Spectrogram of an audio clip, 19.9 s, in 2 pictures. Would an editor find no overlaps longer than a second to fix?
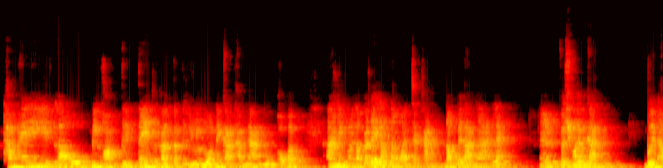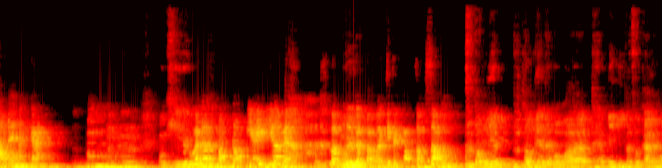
Yes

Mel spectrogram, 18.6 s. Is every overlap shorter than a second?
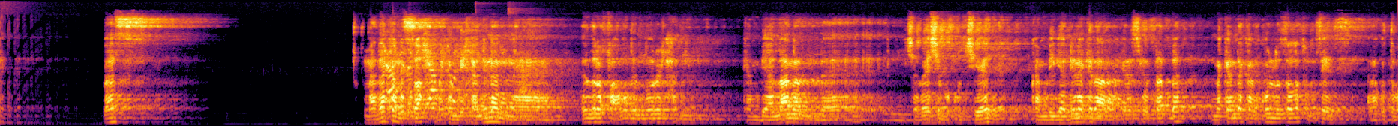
No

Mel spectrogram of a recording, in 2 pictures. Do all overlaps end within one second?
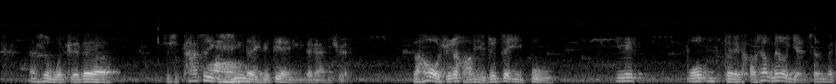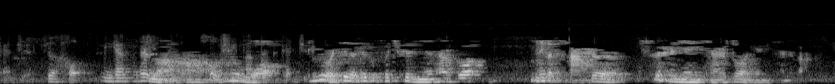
No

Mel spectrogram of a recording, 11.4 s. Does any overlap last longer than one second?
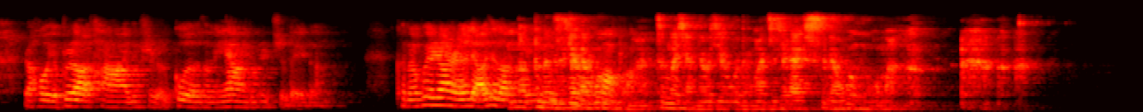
Yes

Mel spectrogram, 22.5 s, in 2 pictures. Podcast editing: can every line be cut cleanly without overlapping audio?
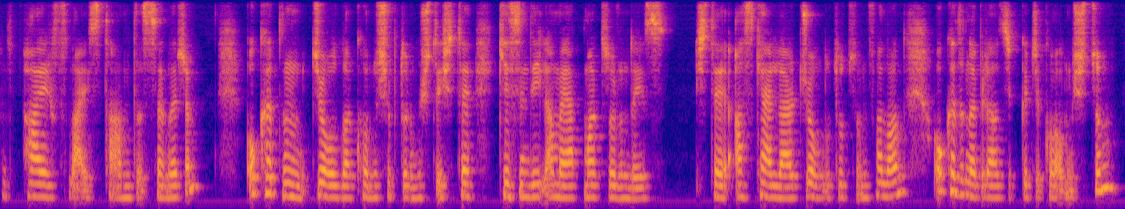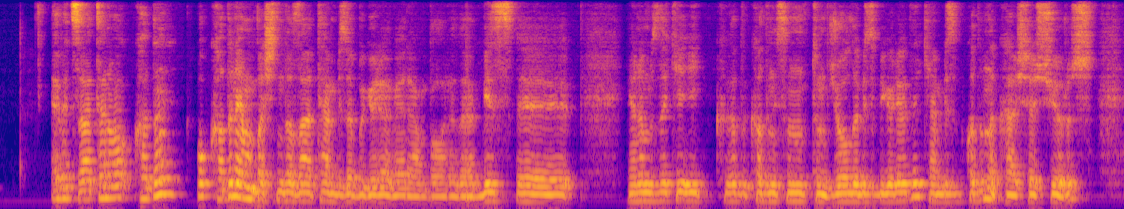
Yes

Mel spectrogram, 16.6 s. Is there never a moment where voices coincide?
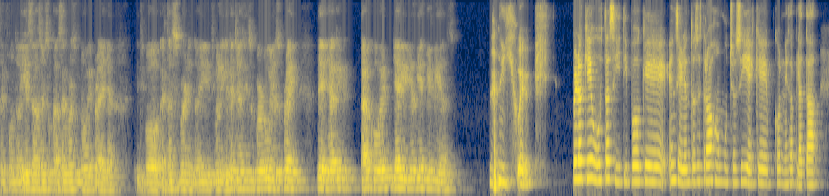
Yes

